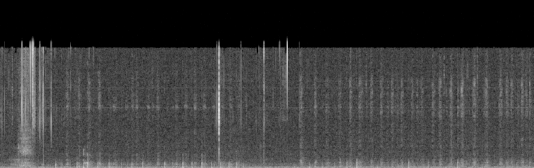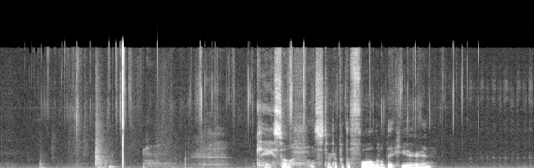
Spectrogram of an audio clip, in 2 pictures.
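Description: A pencil scratches and rubs softly across paper.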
